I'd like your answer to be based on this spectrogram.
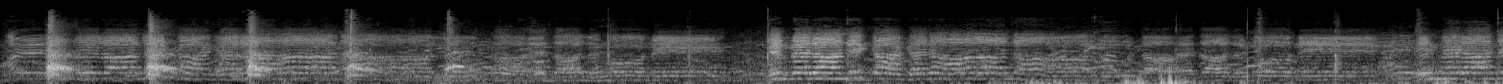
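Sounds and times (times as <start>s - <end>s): crowd of men chanting: 0.0s - 15.0s
synchronised chest-beating strikes: 0.4s - 4.8s.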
